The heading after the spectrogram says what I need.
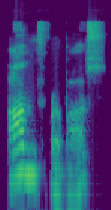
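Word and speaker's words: ἄνθρωπος: in the Bible and that has an accent on the first syllable so it's anthropos this little curly thing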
